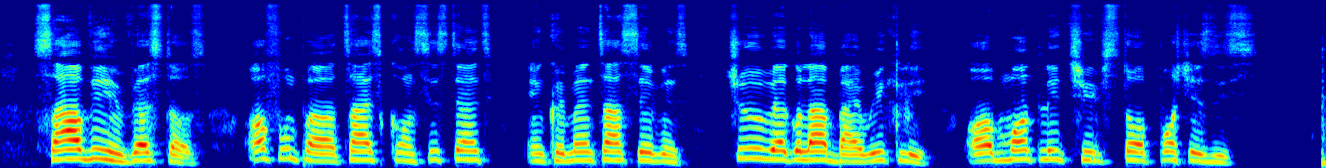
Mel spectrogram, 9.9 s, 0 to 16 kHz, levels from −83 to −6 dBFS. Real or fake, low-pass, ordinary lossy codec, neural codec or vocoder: fake; 14.4 kHz; none; vocoder, 44.1 kHz, 128 mel bands, Pupu-Vocoder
